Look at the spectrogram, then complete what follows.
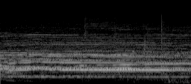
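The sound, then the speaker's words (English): A large concert crowd cheers and roars continuously, a dense, steady wall of voices and whoops filling the space without any break for the full two seconds. “You are an awesome crowd.”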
